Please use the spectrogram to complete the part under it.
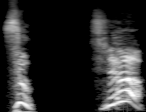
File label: VO light slash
